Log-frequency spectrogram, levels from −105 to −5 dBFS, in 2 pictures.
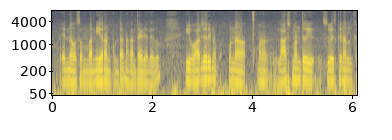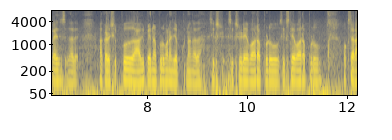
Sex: male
